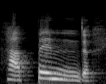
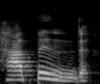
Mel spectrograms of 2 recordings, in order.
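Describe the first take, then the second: The two takes are said the same way.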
